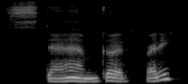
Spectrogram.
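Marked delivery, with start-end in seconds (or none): none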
